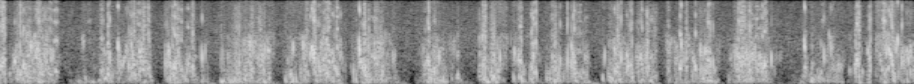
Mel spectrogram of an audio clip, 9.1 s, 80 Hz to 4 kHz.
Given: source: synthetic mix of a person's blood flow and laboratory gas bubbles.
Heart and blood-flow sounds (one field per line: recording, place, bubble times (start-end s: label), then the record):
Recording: Doppler ultrasound of blood flow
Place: precordium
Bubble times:
0.00-0.61 s: bubbles
0.80-1.56 s: bubbles
1.64-2.09 s: bubbles
2.16-2.74 s: bubbles
2.81-3.46 s: bubbles
3.48-4.00 s: bubbles
4.18-4.64 s: bubbles
4.74-5.40 s: bubbles
5.42-5.91 s: bubbles
5.98-6.58 s: bubbles
6.64-7.20 s: bubbles
7.25-7.82 s: bubbles
7.99-9.15 s: bubbles
From the record:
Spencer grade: 4 (maximum detectable bubble signal sounding continuously throughout systole and diastole of every cardiac period, and overriding the amplitude of the normal cardiac signals)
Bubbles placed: anywhere in the cardiac cycle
